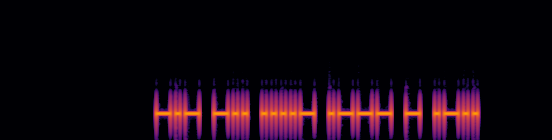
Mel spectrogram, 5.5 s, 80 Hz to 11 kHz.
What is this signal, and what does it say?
Morse code, heard as a keyed tone, about 25 wpm, 700 Hz. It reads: KD4JTL
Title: USA Call Signs - 6 Characters - Repeated 2x - 25wpm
